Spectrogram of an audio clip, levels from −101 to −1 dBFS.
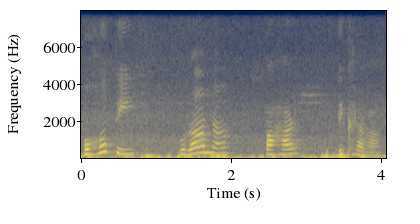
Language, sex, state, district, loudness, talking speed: Hindi, female, Madhya Pradesh, Dhar, -16 LUFS, 105 wpm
